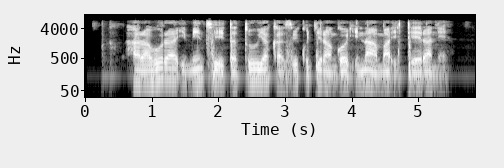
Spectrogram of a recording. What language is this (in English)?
Kinyarwanda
